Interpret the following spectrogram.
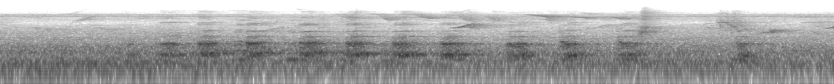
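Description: Howler monkeys calling in a rhythmic series of deep, guttural grunts, about three a second, starting about a second in and tailing off near the end. Small birds chirp higher above them.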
